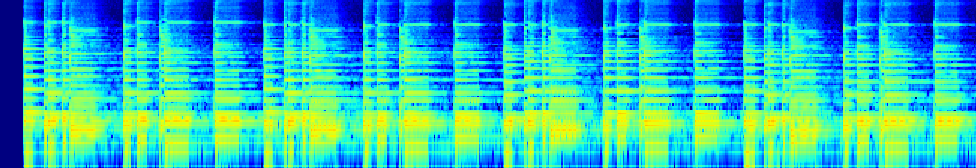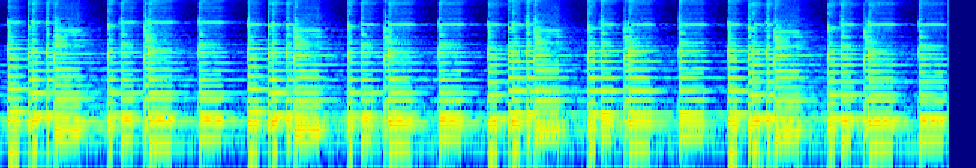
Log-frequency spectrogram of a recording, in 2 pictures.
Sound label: cont rhythm example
